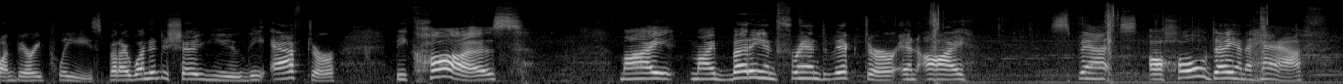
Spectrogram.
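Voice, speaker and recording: A woman's voice: fairly high pitch, a bit bright, a little hiss or hum. Chatty older woman touring her garden. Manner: chatty, digressive, restarts often. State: slightly out of breath. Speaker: garden vlogger. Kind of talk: casual garden tour. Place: outdoors in a backyard garden.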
